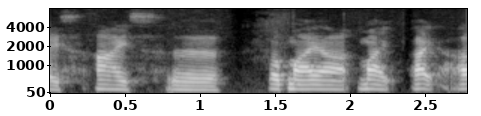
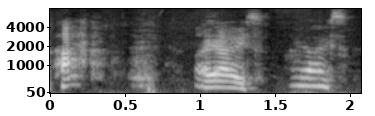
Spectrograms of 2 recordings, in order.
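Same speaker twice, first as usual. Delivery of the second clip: acted pain; 11 semitones higher than usual. Acts a character with injured eyes.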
